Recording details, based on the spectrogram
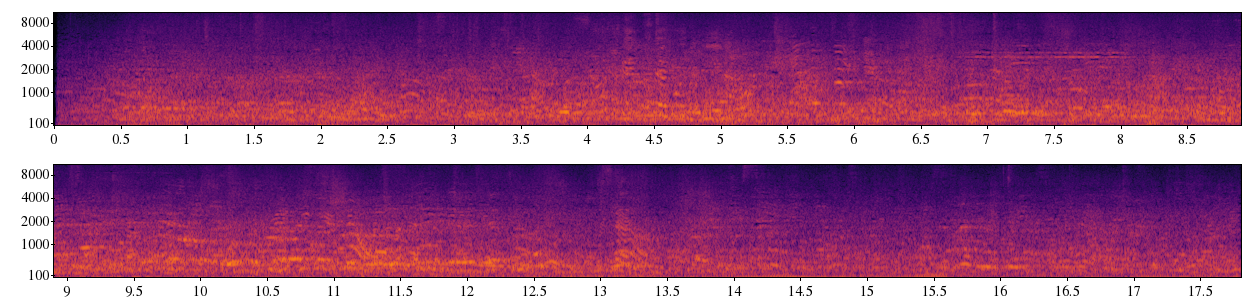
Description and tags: Traditional Farmers market in middle fall season in small town in produce section.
